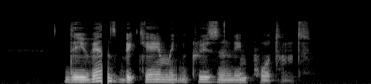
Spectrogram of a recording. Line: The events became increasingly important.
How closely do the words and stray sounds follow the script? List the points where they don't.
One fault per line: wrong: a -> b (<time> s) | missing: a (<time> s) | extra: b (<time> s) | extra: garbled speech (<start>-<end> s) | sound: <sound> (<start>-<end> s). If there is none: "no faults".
sound: dropout (1.0-1.1 s)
